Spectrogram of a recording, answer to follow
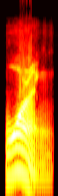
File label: "warring", American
